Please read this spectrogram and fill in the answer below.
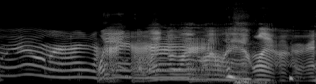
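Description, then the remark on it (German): A human voice imitates one of the odd noises cats make but are rarely heard: a strange, drawn-out yowl starting as a thin wavering wail and breaking into rougher, warbling meows and whines, fairly loud for about three seconds. “Aber, oder die ganz komischen Katzengeräusche machen, die Katzen auch machen, aber die man fast nie hört.”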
